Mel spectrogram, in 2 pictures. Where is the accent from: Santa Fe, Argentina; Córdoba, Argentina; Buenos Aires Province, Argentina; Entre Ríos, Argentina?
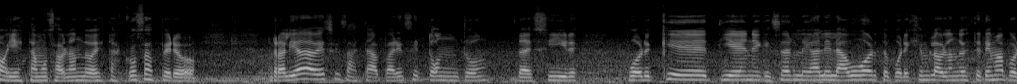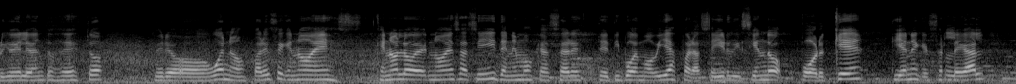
Buenos Aires Province, Argentina; La Plata; Por ahora somos todos platenses, tenemos gente que vive en otros lugares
